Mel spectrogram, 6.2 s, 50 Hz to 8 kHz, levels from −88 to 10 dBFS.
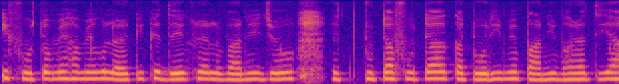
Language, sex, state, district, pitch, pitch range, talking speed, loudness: Bhojpuri, female, Uttar Pradesh, Gorakhpur, 225 Hz, 220-235 Hz, 155 wpm, -15 LUFS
